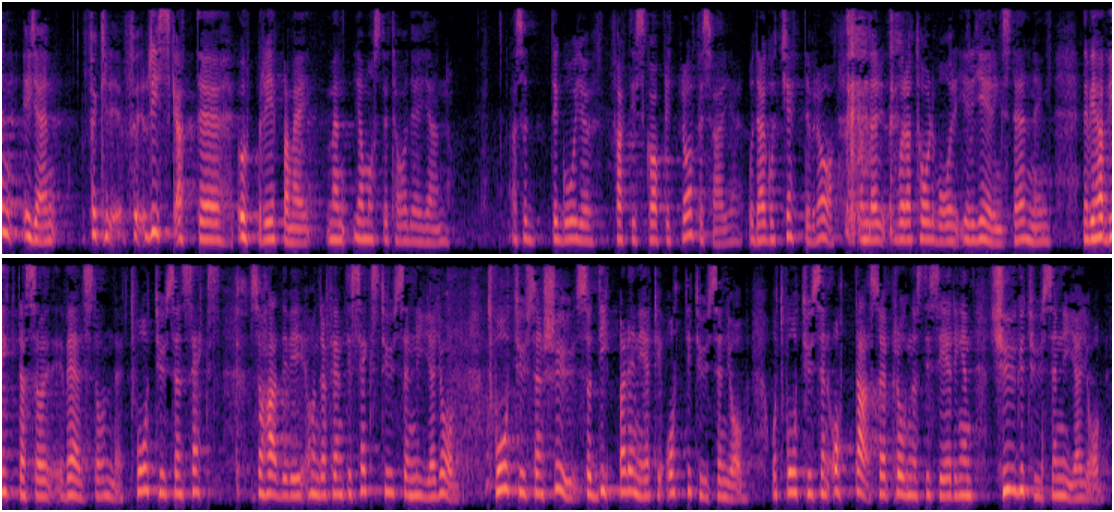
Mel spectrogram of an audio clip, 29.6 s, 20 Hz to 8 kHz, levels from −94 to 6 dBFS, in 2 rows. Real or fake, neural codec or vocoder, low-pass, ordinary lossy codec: real; none; 7.2 kHz; MP3, 32 kbps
